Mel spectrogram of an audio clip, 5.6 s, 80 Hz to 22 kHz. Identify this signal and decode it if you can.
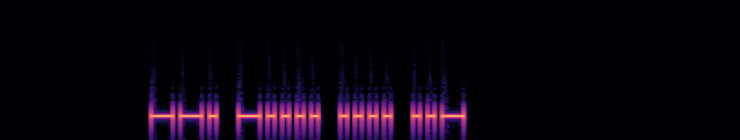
Morse code, heard as a keyed tone, about 22 wpm, 700 Hz. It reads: G6HU
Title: DXCC-100 Call Signs - 4 Characters - Repeated 2x - 22wpm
